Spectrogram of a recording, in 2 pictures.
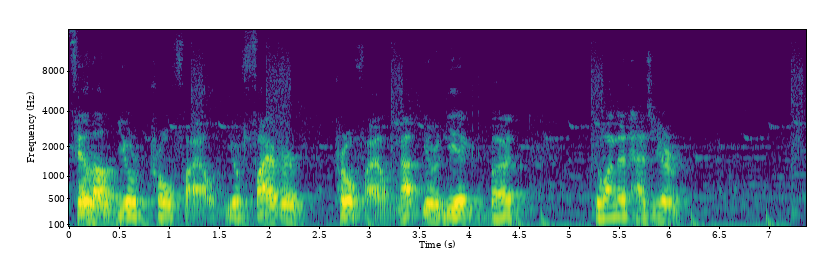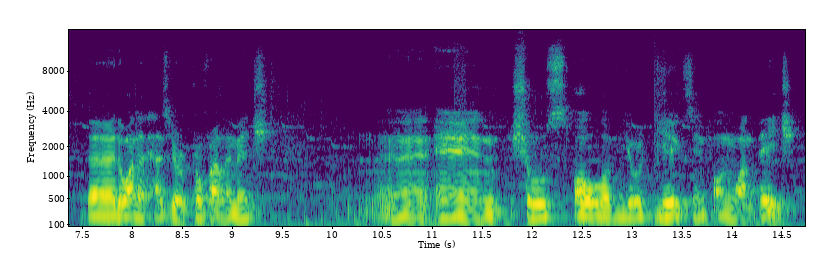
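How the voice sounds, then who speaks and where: A man's voice: low voice, fairly even intonation, slow, darkish tone. A young man, casually explaining things in a tutorial vlog, rambling with many fillers and restarts. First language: Kazakh. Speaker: vlogger. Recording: echoey room with faint music.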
